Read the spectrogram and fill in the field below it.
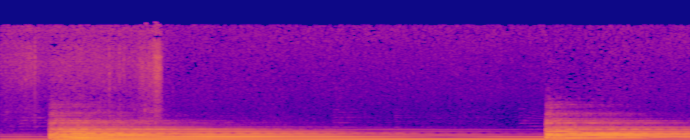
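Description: Two loud, resonant bell strikes ring out about five seconds apart, each with a long, shimmering decay that hangs in the air, with a low sustained hum underneath and no voices.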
